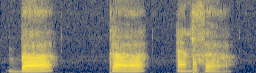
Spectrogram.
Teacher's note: They are pronounced from the lips, tip of the tongue, and the upper teeth.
